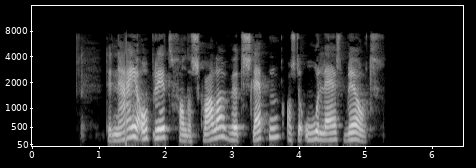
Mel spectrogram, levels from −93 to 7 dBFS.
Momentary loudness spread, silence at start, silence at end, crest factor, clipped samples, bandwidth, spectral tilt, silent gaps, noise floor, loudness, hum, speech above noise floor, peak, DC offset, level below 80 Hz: 12 LU; 1.15 s; 1.3 s; 18 dB; under 0.1%; 7.8 kHz; -4 dB/octave; none; under -90 dBFS; -17 LUFS; none; over 73 dB; -2 dBFS; under 0.1%; -62 dBFS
